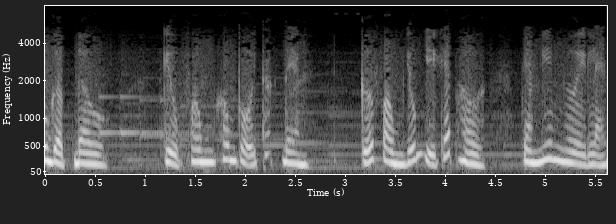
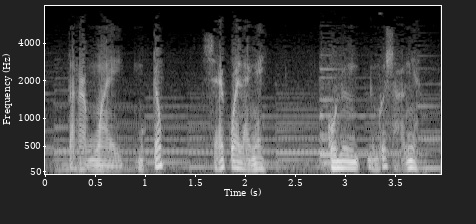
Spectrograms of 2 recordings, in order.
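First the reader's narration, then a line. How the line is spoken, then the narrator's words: Softly. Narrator (Vietnamese): Chàng khẽ bảo A Châu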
